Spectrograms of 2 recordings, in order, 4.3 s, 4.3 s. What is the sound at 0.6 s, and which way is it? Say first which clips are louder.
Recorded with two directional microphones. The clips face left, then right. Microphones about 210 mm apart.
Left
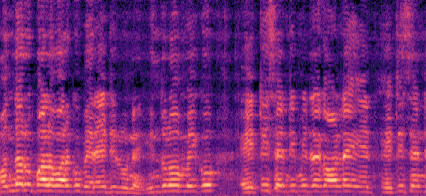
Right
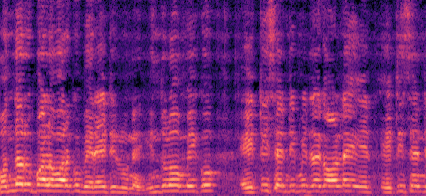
A man's voice: right 3 dB; 20° right (ahead or behind).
